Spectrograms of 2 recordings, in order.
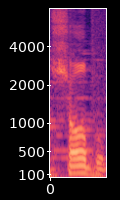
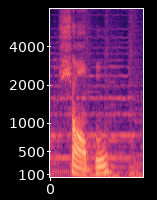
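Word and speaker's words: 勝負: Accent on the first mora, it's a Chinese compound, and so yeah, it's the second most common accent for those.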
